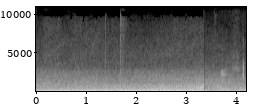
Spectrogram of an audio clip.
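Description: Steady low outdoor rumble with an even hiss, which drops suddenly a little over three seconds in.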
